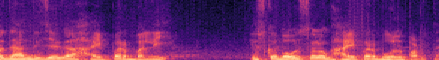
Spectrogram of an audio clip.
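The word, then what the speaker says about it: hyperbole: में कहते हैं इसको हाई पर बलि इसका उच्चारण ध्यान दीजिएगा हाइक पर बलि इसको अवसरों पर बोल पड़ते हैं क्या करते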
